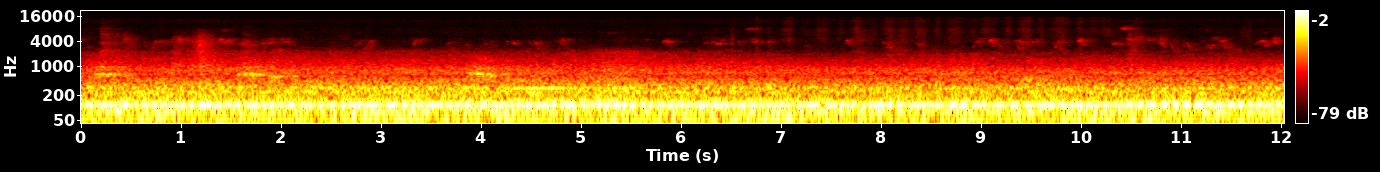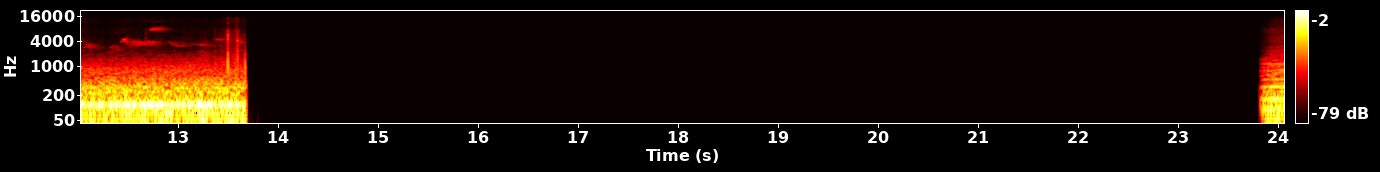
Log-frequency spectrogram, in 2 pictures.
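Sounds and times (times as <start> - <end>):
low motor hum: 0.0 - 13.7
faint bird chirps: 5.8 - 13.7.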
